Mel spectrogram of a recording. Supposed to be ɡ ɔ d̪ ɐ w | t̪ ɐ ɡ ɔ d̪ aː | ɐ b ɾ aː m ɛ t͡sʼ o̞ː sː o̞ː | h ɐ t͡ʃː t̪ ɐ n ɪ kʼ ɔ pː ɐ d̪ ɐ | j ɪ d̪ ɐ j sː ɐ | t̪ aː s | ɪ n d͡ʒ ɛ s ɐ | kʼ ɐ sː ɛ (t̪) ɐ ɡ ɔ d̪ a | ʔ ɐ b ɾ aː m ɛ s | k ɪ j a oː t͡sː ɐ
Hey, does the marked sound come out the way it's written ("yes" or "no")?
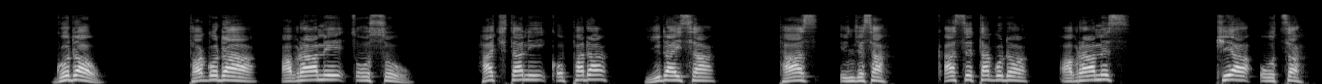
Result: yes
